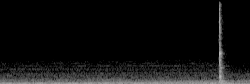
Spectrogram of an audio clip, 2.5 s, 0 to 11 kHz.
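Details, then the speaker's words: 2022 Keystone Cougar Half-Ton 23MLS travel trailer, slide-out motor M1 run from the outside control panel: even low electric hum holding steady with no grinding or straining, one sharp click near the end as the slide extends; normal operation. "so for motor one you can do out and you can hear the slide extending"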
